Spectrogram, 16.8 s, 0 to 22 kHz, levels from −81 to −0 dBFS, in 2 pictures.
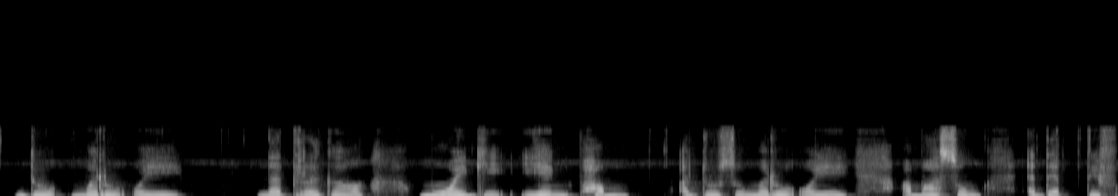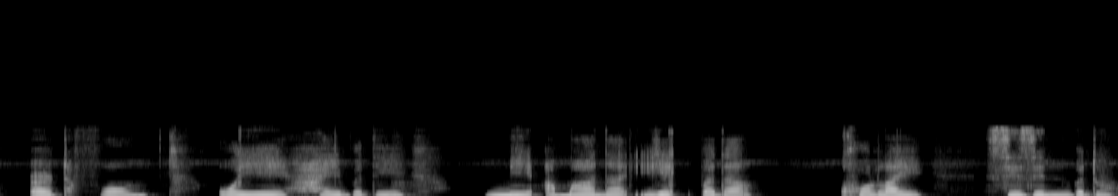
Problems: none marked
